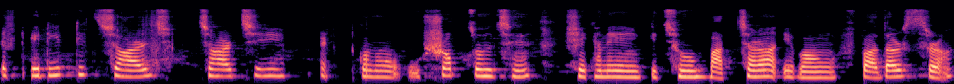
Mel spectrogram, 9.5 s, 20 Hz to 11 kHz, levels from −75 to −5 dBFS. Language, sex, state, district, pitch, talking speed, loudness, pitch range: Bengali, female, West Bengal, North 24 Parganas, 230 Hz, 105 wpm, -18 LUFS, 220-250 Hz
